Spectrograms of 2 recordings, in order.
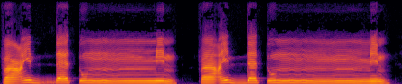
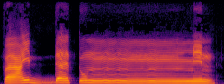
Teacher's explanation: Tanwin bertemu dengan mim, kita memasukkan beserta dengung. Fa'iddatum min. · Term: idgham bi gunnah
